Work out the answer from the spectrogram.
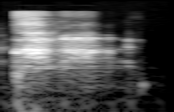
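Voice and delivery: barely voiced plea under the breath; whispered, frustrated aside; exasperated whisper. Real, not acted. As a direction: hiss it softly to yourself at stubborn tech.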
